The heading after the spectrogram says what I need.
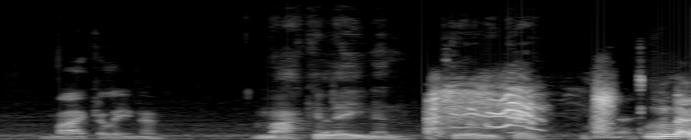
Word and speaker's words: McAleenan: Did I pronounce your name right? Mcaleenan.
